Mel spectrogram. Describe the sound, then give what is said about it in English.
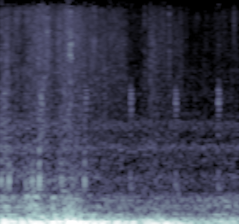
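Construction trucks rumble by on a road as a low, steady, muffled drone with slight swells in loudness and faint wind-like noise, with no talk. “you can hear. hear some of that, some of the construction trucks”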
